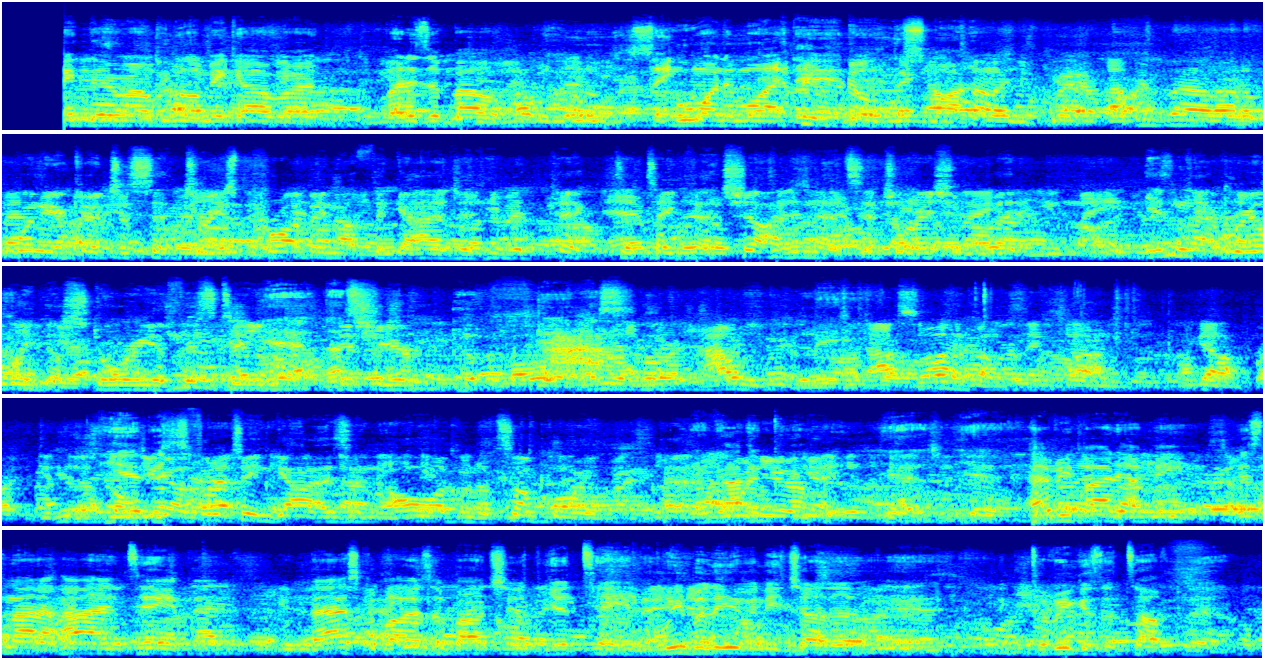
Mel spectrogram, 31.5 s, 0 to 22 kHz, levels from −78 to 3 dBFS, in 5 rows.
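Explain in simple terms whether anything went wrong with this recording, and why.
Something did go wrong, right at the top. There's a cut-off start: the clip opens with about 0.31 seconds of dead digital silence, and then at 0.31 s the sound just switches on mid-flow instead of building up or fading in naturally. That happens when the recording or stream kicks in a beat late, so whatever was already playing gets chopped off and you land in the middle of it.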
